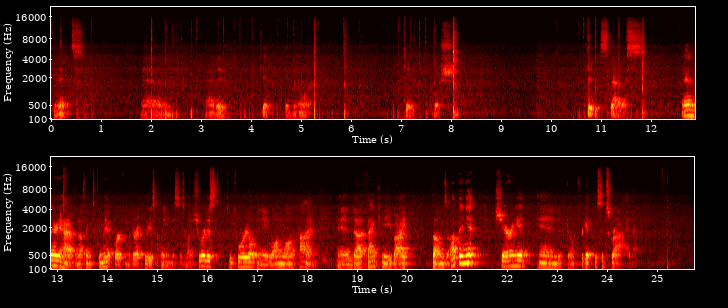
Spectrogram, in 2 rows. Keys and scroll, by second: 0.0-1.0 typing, 2.0-8.1 typing, 10.2-12.1 typing.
